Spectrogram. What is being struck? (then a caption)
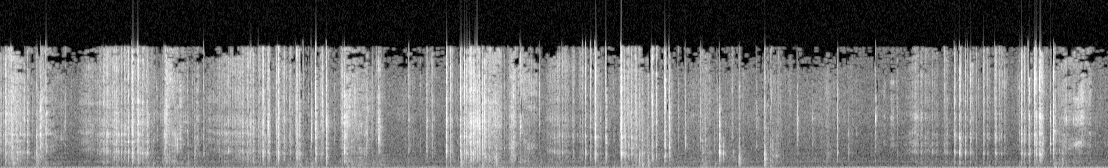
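Bar of soap cut with a knife blade. A solid green oval bar of old, dry soap is held in the hand while a utility knife blade shaves and carves crumbly chunks off it. Many short, dry, bright scraping and crackling cuts are heard in irregular bursts over a steady low hum, with scattered crumbs ticking as they break away.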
